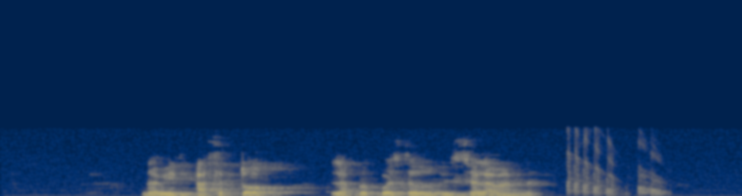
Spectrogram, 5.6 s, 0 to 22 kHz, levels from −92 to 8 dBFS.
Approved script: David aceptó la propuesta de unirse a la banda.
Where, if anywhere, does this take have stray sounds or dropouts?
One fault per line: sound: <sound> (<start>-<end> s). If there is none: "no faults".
sound: chirp (4.2-5.0 s)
